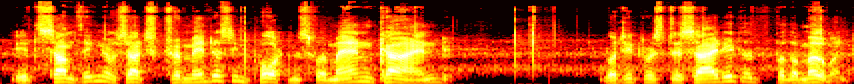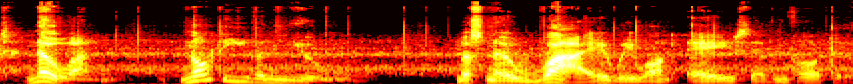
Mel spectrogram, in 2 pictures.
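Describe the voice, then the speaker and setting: A man's voice: medium pitch, lively intonation, normal speed, pushed and bright, a little hiss or hum, low-quality recording. A man playing a courteous, grave president of a space council in a radio serial, formal and emphatic. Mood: grave urgency. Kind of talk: vintage science-fiction radio serial acting.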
